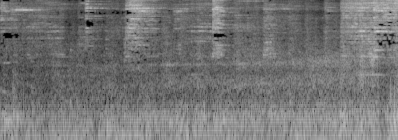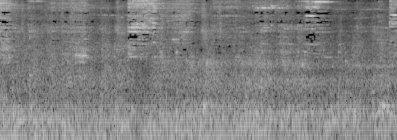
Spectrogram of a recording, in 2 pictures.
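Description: Freight cars rolling past on the rails: a steady low rumble of steel wheels, with brief high-pitched wheel screeches every second or two.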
